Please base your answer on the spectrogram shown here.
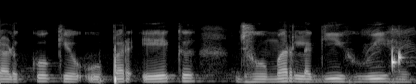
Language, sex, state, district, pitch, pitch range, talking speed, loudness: Hindi, male, Uttar Pradesh, Lucknow, 130 Hz, 125-140 Hz, 115 wpm, -24 LUFS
